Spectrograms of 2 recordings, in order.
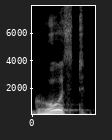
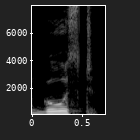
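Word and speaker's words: ghost: उसी प्रकार जैसे आप कई बार बोलते हैं घोस्ट, एक्चुअल में ये घोस्ट नहीं है, ये है गोस्ट। क्या है? गोस्ट।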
